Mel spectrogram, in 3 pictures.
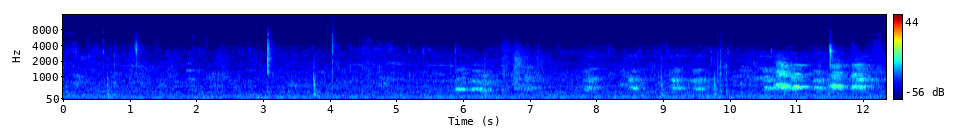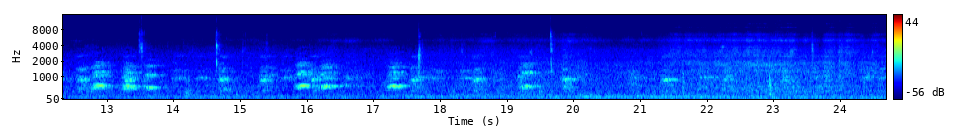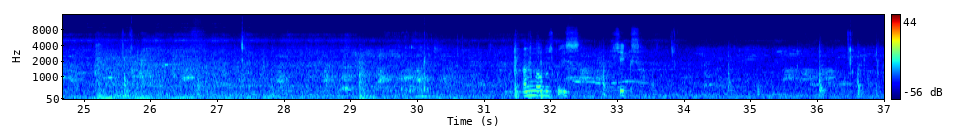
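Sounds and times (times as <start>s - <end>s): dog barking: 5.9s - 7.2s, 7.8s - 9.8s, 10.4s - 20.2s, 20.9s - 22.4s, 27.8s - 30.5s.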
